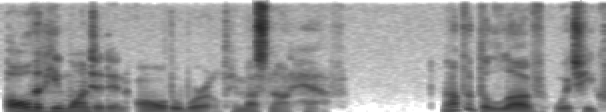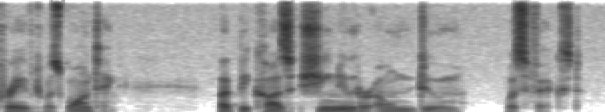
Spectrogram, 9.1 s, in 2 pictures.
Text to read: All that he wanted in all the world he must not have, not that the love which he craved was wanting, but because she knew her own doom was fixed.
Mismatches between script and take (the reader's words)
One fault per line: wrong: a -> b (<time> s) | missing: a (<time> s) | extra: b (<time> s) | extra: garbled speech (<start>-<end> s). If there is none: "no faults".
no faults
